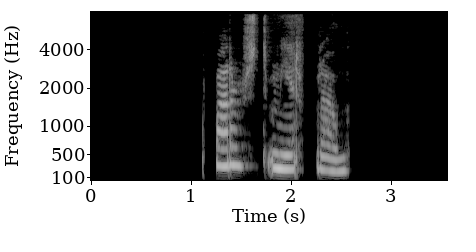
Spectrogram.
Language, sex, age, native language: Icelandic, female, 9, Icelandic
